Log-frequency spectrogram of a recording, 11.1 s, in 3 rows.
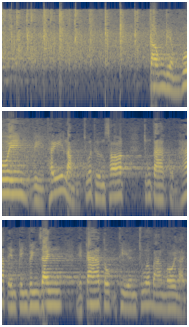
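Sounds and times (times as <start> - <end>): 
Catholic congregation applauding during a Mass: 0.0 - 4.7
speech: 3.0 - 11.0.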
